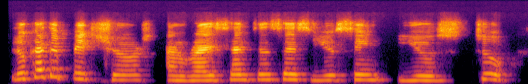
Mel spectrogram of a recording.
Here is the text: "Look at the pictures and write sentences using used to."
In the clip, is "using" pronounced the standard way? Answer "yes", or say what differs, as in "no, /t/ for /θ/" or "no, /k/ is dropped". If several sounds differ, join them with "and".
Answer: no, /s/ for /z/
